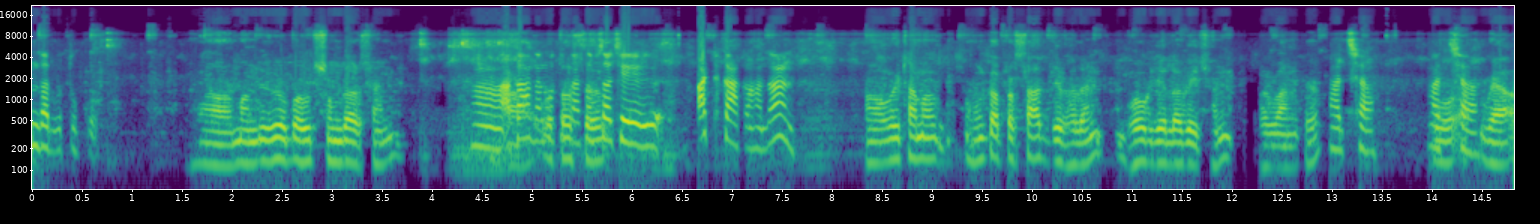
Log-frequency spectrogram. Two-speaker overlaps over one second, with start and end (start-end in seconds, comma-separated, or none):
none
